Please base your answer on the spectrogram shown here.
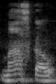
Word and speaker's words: Moscow: in Moscow uh that's Moscow also is the first thing you learn when you go get out there the town is pronounced to rhyme with Costco they don't want it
